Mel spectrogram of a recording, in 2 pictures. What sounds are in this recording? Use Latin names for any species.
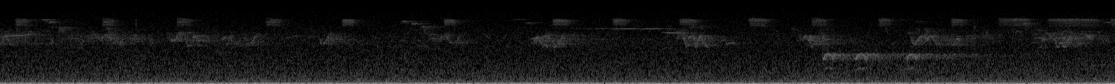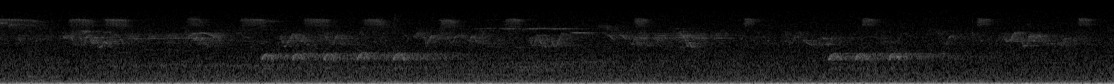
Contopus virens, Vireo olivaceus, unknown mammal, Poecile atricapillus, Setophaga virens, Corvus brachyrhynchos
